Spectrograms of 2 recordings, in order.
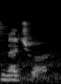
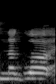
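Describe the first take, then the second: First: "Najwa" as NUJ-wa, soft j; short uh, then j in "Najwa"; correct Najwa. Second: "Nagwa" as NUG-wa, hard g; short uh and hard g in "Nagwa"; Egyptian Nagwa. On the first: Correcting her own name, the version with a J. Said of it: "it's Nagwa and it's Najwa". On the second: Correcting her own name, Egyptian version. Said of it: "Nagwa is the Egyptian version". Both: Shown as a demonstration.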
